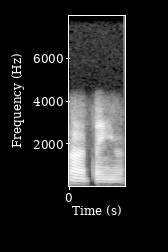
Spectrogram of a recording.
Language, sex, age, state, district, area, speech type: Malayalam, male, 18-30, Kerala, Wayanad, rural, conversation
